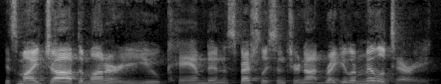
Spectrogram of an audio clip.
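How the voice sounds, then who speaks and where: A man's voice: medium pitch, animated, a little fast, bright, forceful tone. A man acting in a radio play as a stiff, prickly military base commander, stern, clipped and formal in speech. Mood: stern, indignant. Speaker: actor.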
